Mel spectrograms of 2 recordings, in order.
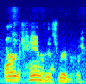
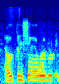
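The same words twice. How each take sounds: First: The name is said the local Kansas way. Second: The name is said the common national way. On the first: This is what the river is really called. "is actually the Arkansas River" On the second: This is how most of the country names it. "that everybody calls the Arkansas River"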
